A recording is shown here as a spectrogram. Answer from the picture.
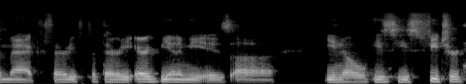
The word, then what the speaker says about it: Bieniemy: Let me make sure I got his name right. Eric, was it Benemy? I say it last time. Eric Bieniemy. Eric Bieniemy.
